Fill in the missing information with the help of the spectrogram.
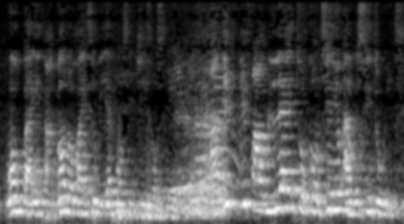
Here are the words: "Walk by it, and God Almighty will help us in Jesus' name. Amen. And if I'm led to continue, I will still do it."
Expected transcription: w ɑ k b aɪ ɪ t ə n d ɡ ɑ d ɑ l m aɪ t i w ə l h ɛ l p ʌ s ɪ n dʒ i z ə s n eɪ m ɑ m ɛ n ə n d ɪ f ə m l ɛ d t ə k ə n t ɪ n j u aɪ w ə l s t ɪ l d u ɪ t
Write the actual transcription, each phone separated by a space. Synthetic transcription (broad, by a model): w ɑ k b aɪ ɪ t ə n ɡ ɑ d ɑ m aɪ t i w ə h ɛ p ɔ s ɪ n dʒ i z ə s n eɪ m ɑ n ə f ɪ f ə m l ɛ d t ə k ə n t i n j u aɪ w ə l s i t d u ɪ t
